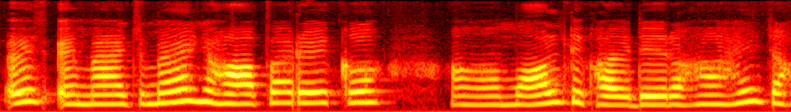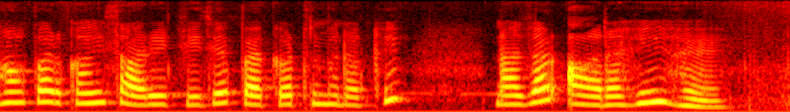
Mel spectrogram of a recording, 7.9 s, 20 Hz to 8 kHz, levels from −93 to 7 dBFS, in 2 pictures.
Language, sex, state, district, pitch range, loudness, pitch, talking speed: Hindi, female, Rajasthan, Jaipur, 230-280 Hz, -18 LUFS, 250 Hz, 180 wpm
